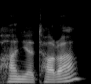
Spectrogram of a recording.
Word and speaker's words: Hannyatara: was a person called Hannyatara. Well, of course, that's the Japanese pronunciation.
